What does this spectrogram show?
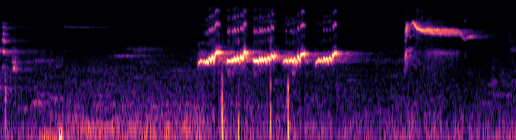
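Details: Orange-headed thrush giving a run of five quick, rising, slurred whistles, then a single very high, thin descending whistle after a short pause; background otherwise quiet.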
